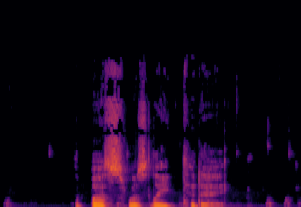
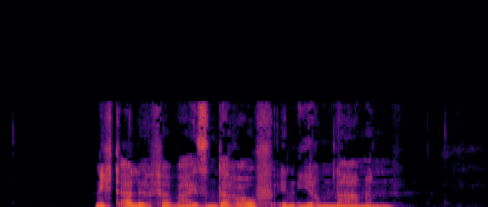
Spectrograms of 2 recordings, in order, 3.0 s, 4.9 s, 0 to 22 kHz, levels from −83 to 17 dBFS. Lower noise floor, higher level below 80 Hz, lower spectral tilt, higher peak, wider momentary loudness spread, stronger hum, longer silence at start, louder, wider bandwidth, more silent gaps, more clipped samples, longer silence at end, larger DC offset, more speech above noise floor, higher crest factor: second, -66 dBFS vs -81 dBFS; second, -54 dBFS vs -44 dBFS; about the same, -5.5 dB/octave vs -5 dB/octave; about the same, -4 dBFS vs -6 dBFS; first, 21 LU vs 6 LU; first, 60 Hz at -45 dBFS vs none; second, 0.75 s vs 0.95 s; first, -21 LUFS vs -26 LUFS; first, 16 kHz vs 11.5 kHz; neither; neither; second, 0.8 s vs 0.95 s; neither; second, 45 dB vs 56 dB; about the same, 20 dB vs 22 dB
